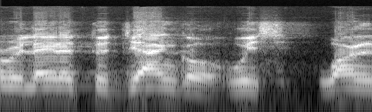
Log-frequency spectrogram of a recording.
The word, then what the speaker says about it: Django: So Django, the D is silent.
